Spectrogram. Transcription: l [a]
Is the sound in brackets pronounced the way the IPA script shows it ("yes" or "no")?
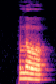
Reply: no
